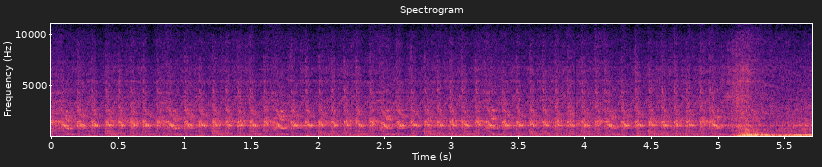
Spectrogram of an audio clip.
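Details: GM LMM Duramax diesel truck, first start after engine replacement: about five seconds of steady, even cranking, then the diesel fires and catches cleanly with no stumble; healthy start.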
